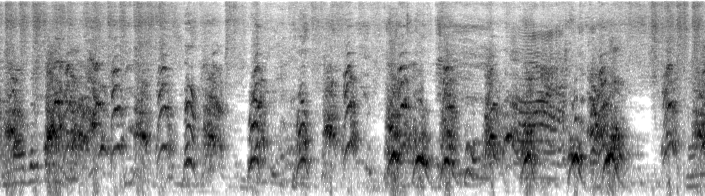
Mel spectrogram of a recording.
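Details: Stud service at a Manaoag, Pangasinan kennel house with a dark chocolate-liver Shih Tzu; sharp barks and yips come in quick bursts with short gaps, some human speech mixed in.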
